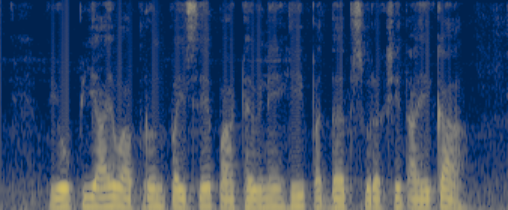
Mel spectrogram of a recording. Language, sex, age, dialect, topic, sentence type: Marathi, male, 25-30, Standard Marathi, banking, question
